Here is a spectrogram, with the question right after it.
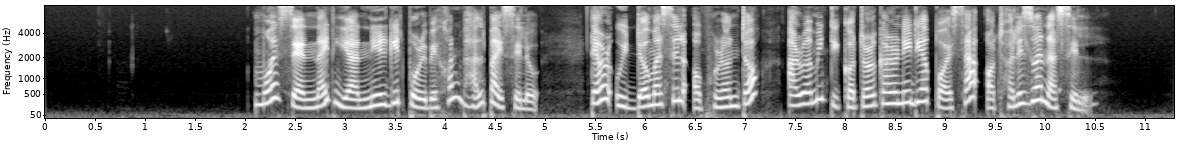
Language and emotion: Assamese, happy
